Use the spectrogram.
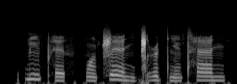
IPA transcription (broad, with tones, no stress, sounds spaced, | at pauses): ɓ ĩ˦ pʰ ɛ˨ θ p ɔ̃˨ ʈ͡ʂ ɛː˦˨ nʲ ɡ͡ǁ ə˞˦ tʲ ɛ̃˨ tʰ æ˦ nʲ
